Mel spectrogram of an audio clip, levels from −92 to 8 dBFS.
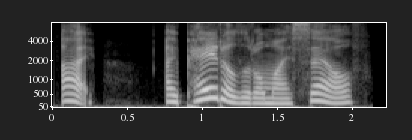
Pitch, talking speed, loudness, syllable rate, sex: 225 Hz, 135 wpm, -18 LUFS, 5.2 syllables/s, female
